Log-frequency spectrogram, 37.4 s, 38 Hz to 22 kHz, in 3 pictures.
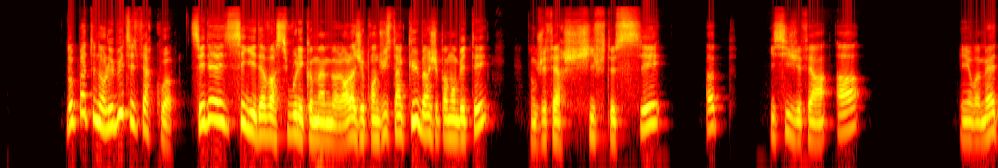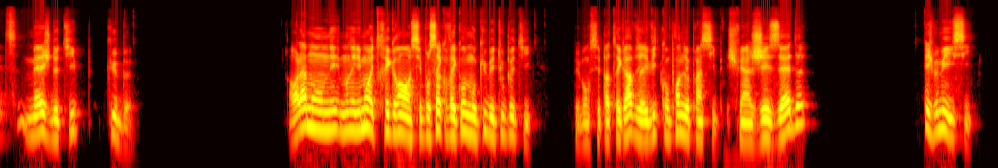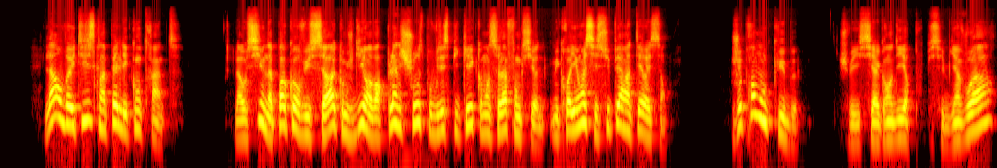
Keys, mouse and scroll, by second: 0.0-1.3 middle drag, 1.3 scroll up 1, 2.2-2.7 scroll down 1, 2.7 shift+middle click, 8.0 shift+c, 9.9 shift+a, 14.7 middle click, 15.6 scroll up 1, 16.2 middle click, 16.6 scroll down 1, 17.6-37.1 middle drag, 19.2 click, 21.6 g, 24.0 click, 25.2 scroll down 1, 37.1 click.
